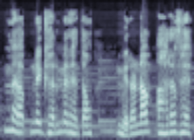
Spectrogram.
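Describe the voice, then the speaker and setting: महिला की आवाज़ में तेज़ बोलता मासूम छोटा बच्चा. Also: female voice, on the high side, steady tone, fast, darkish tone, soft background music, close to an everyday voice. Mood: lost, hungry. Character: lost little schoolboy, polite and innocent.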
